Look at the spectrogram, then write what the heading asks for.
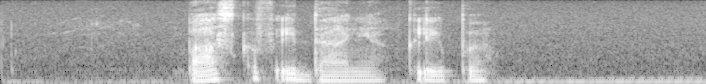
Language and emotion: Russian, neutral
